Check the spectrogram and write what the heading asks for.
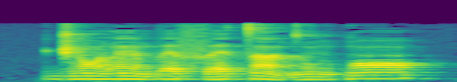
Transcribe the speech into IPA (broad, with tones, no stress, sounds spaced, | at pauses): d͡ʒ ɔ̃˨ l ɛ̃˨ b ɛ˨ f ɛ˨˦ t ã˦˨ d ũ˧ ɡ͡b ɔ̃˦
